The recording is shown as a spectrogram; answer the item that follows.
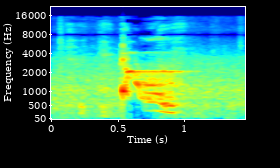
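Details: A puppy reacts after finding a cockroach, giving a single high, whining yip that starts sharply and slides downward over about half a second. A constant hiss runs underneath.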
